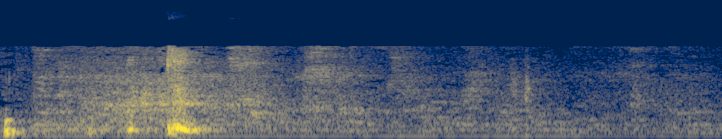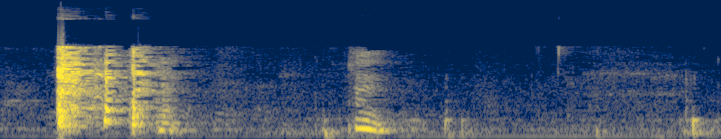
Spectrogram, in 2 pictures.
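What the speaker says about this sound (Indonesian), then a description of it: "Ayo lomba batuk." Several coughs ring out in a room during a philosophy lecture, a loud burst near the middle followed by more scattered coughs and murmuring from a crowd.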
